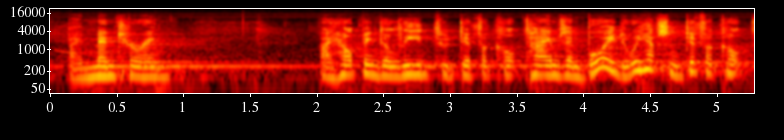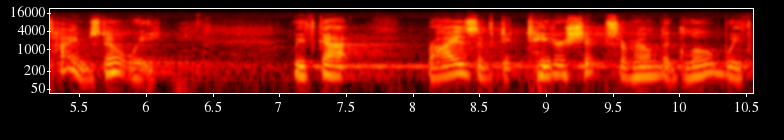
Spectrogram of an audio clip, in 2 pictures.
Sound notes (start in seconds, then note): none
